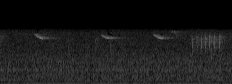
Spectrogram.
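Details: A juvenile Asian brown flycatcher hidden behind branches, with a parent calling in alarm nearby: three thin, high, slightly falling whistles about a second apart, then a quick burst of short ticking notes, over steady hiss.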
